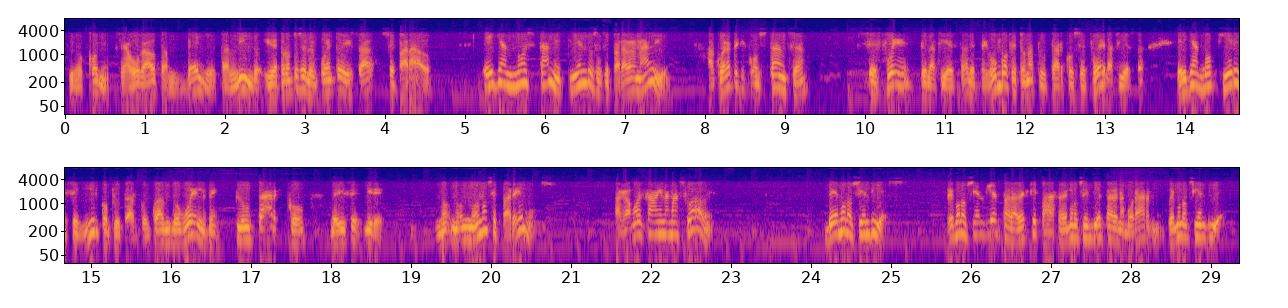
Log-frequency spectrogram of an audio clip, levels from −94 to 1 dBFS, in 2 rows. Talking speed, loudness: 175 wpm, -25 LUFS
